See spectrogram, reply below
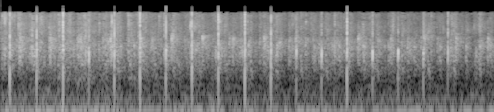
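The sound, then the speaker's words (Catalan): An audience at a Catalan church gathering applauds steadily for several seconds for all those present, a dense wash of many hands clapping with a few sharper, louder claps standing out irregularly; no one speaks. “tots els que sou aquí, un aplaudiment per tots.”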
